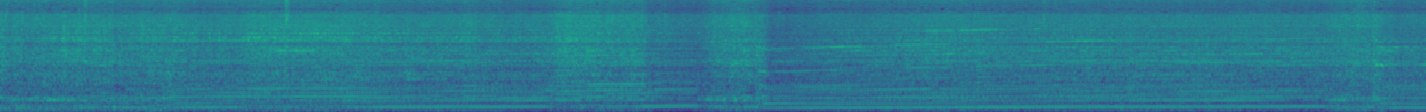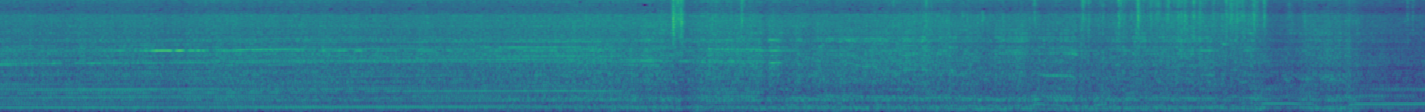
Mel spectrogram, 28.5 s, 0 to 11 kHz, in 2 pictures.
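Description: Lotus Europa GT 1600's engine heard from inside the cabin, driven flat out in a hill-climb race. It pulls hard with its pitch climbing and drops sharply at upshifts about seven and fourteen seconds in.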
